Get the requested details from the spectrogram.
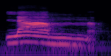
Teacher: you will not pronounce the B and it will be silent. And we will stop only on the M. It will be lamb.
